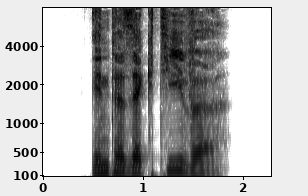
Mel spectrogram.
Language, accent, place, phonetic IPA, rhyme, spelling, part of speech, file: German, Germany, Berlin, [ˌɪntɐzɛkˈtiːvə], -iːvə, intersektive, adjective, De-intersektive.ogg
- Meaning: inflection of intersektiv: 1. strong/mixed nominative/accusative feminine singular 2. strong nominative/accusative plural 3. weak nominative all-gender singular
